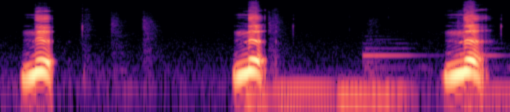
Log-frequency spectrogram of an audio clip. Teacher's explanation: 느를 말하려면 혀끝을 올려 윗니 뒤쪽에 붙이고 준비해야 해요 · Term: 니은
